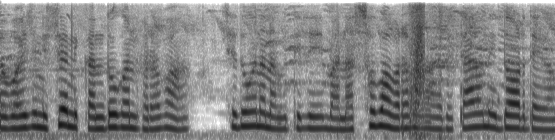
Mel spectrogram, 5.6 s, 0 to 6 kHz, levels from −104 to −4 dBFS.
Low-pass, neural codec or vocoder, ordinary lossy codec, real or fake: 5.4 kHz; none; none; real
